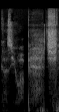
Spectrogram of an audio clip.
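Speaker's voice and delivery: soft, hushed, breathy whisper. Narrating a scene and voicing a character's line, whispering. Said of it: "And Greg whispers".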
